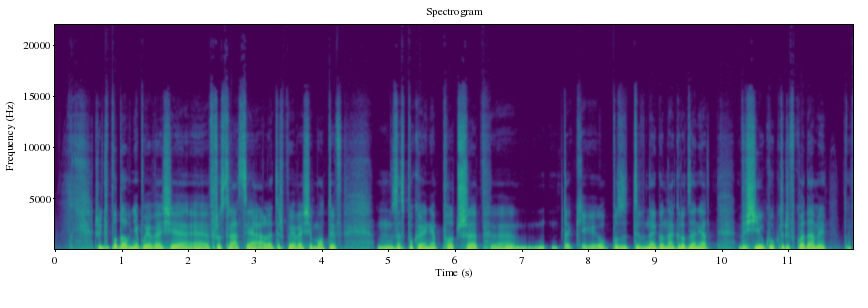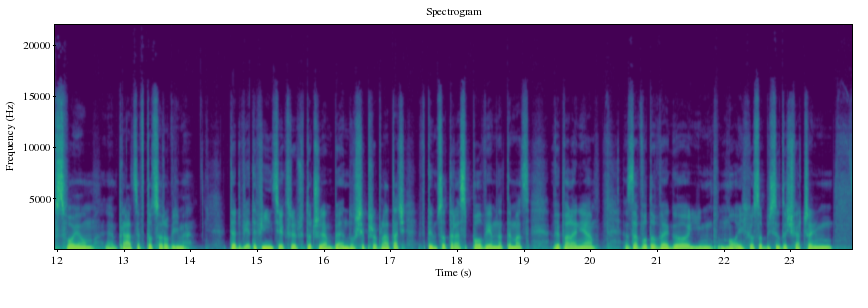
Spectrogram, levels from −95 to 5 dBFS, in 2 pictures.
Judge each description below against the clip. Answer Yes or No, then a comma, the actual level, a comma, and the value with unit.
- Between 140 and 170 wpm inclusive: No, average, 115 wpm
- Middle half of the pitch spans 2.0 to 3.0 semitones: No, average, 3.6 semitones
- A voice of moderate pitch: Yes, medium, 150 Hz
